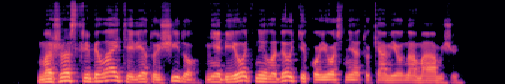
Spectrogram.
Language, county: Lithuanian, Kaunas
